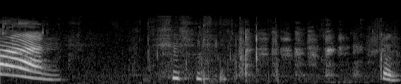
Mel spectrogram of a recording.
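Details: A female Jack Russell Terrier playing hide and seek and remembering where her owner hides: a high, harmonic whine sliding steeply downward, then scuffling and soft movement noises, a short falling whine at the end, with speech present.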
